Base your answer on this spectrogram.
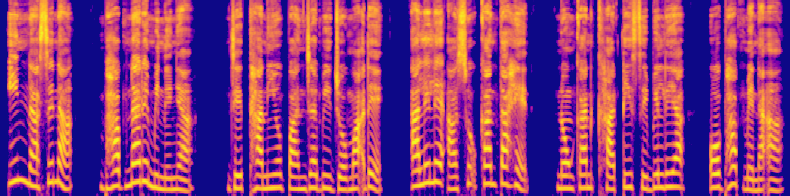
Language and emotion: Santali, sad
